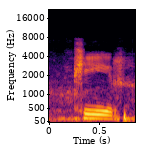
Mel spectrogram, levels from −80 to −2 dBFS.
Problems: constant background noise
